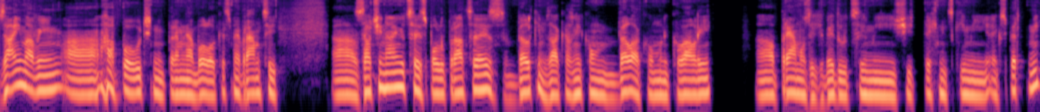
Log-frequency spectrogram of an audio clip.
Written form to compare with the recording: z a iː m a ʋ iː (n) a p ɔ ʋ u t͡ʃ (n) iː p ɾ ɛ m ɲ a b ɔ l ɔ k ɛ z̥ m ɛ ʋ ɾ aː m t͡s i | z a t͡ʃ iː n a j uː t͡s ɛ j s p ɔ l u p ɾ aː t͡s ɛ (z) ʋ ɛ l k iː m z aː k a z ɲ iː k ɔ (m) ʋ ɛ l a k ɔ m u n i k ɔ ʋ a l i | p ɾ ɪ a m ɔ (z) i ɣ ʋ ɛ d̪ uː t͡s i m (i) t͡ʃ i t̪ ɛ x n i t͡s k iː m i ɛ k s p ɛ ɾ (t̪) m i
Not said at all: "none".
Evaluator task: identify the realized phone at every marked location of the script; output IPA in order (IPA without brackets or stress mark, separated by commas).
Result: m, n, z, m, z, i, t̪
